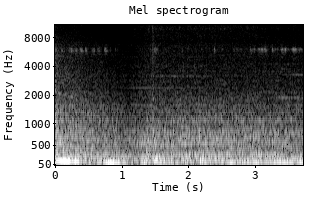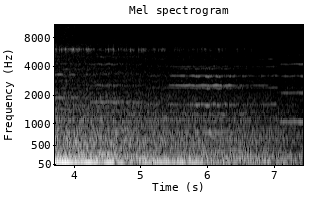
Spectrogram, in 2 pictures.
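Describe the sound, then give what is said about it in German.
A car driving, with a steady low engine rumble and road noise that hold evenly throughout and ease off slightly toward the end. No voices are heard. “Wir fahren zum Haus der Oskarovna.”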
